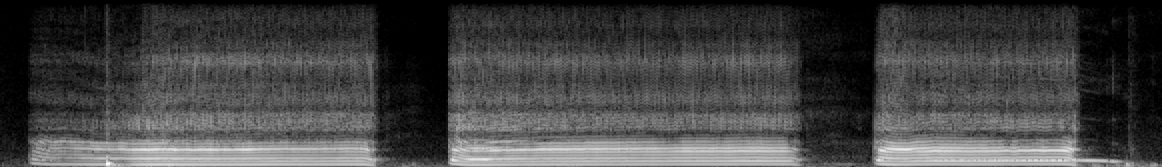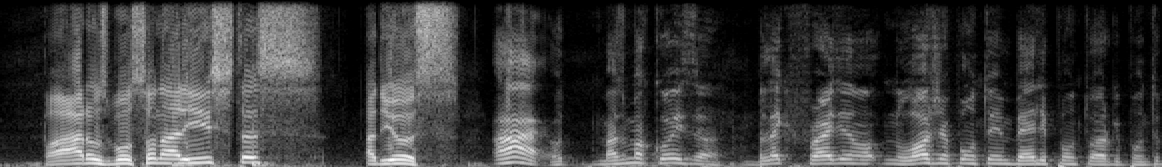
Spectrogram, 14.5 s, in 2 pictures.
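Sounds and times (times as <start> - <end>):
speech: 0.2 - 0.4, 7.6 - 14.5
man imitating cattle mooing: 0.2 - 7.1.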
